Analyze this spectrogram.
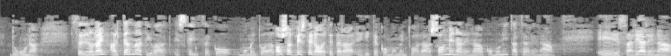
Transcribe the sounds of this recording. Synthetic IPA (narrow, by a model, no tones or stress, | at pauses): d̪uɣ̞una | se̞ɾe̞no̞ɾajnalt̪e̞ɾnat̪iβ̞ake̞skajnt͡se̞ko̞mo̞me̞nt̪uaðaɣawsak̚be̞st̪e̞ɾaβat̪e̞t̪aɾaʔe̞ɣ̞it̪e̞ko̞mo̞me̞nt̪uaðaso̞ɾme̞naɾe̞nako̞munit̪at̪e̞aɾe̞na | saɾe̞aɾe̞na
